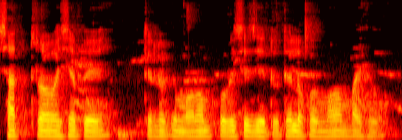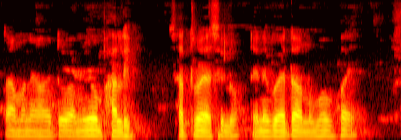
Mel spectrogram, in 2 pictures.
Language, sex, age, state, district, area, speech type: Assamese, male, 30-45, Assam, Goalpara, urban, spontaneous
